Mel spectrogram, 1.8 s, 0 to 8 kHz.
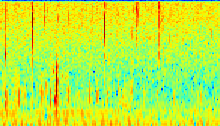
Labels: {"label": "biophony, knock croak", "recorder": "SoundTrap 300"}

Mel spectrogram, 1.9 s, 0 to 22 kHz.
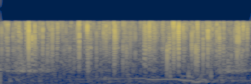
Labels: {"label": "biophony, cascading saw", "recorder": "SoundTrap 600 or HydroMoth"}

